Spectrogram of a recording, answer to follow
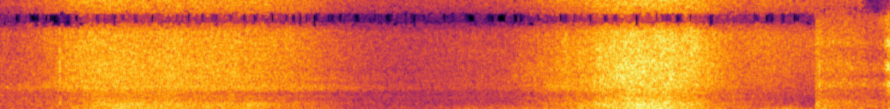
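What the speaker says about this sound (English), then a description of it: "The waves crash into them." Ocean waves crash against rocks in the sand on a beach, two broad swells of roaring surf rising and fading over steady wind noise, with no voices.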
